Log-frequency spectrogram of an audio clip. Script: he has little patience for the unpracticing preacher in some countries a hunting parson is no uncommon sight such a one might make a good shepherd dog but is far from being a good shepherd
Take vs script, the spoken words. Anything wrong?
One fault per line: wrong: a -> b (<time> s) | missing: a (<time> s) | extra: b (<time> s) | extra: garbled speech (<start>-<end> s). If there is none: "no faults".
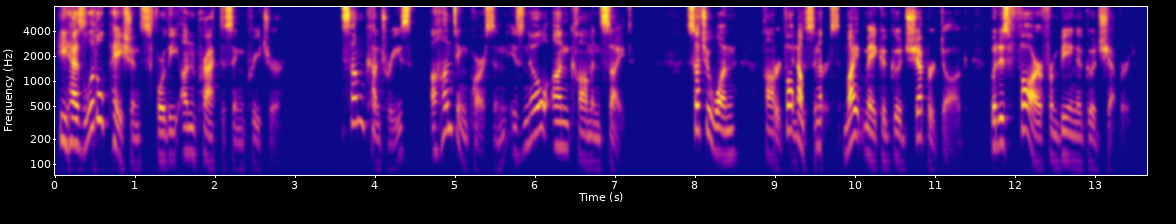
missing: in (2.9 s)
extra: garbled speech (8.8-9.8 s)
